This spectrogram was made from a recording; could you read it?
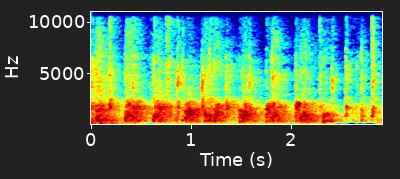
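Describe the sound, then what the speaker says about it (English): A small group claps in a quick, steady patter, the hand claps close and fairly loud with no voices over them. "we should give them a round of applause"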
